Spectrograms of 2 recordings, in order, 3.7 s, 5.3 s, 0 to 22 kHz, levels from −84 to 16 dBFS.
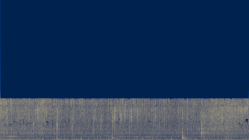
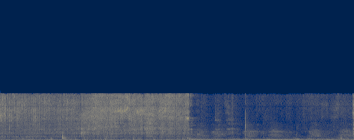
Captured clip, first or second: first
